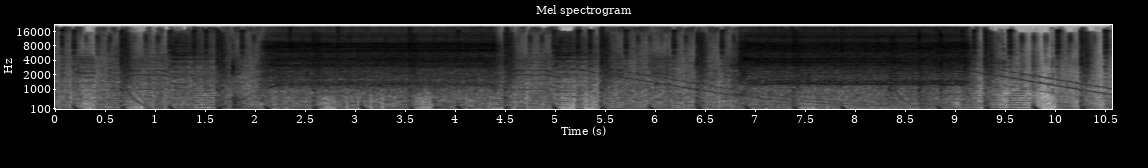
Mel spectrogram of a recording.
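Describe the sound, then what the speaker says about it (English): Power drill unscrewing the two taillight screws on a 2016-2018 Chevrolet Silverado 1500 pickup, heard as two sustained high whirring runs with busy clattering and knocking around them, close and fairly loud. "I'm using a drill, but you can just use a regular ratchet set if you have that too."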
